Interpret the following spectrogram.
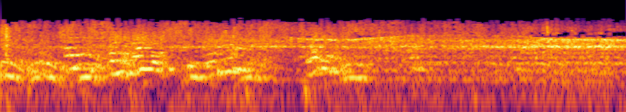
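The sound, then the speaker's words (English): A dog named King barks and yips excitedly in quick, overlapping bursts as a sergeant sends him after crooks. The barking is loud, with a steady rushing noise filling the background throughout. “Find them, boy. All right, on, King! On!”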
